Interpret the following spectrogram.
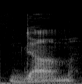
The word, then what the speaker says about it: dumb: and the only thing you need to know about this word is that the bee is silent dumb what's going to be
